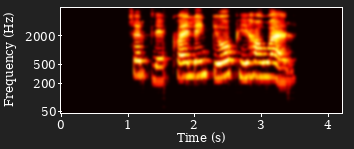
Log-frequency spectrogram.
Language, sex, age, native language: Icelandic, female, 11, Icelandic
